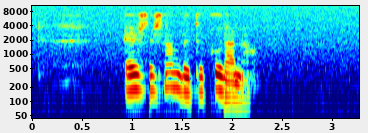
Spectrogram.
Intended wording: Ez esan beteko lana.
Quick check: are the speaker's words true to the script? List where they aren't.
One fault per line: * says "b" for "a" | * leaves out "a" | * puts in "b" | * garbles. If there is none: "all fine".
all fine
